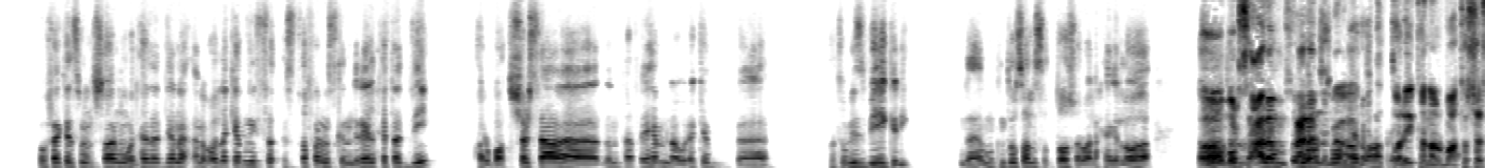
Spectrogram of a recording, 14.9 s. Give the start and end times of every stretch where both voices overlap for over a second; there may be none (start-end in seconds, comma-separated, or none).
12.0-14.0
